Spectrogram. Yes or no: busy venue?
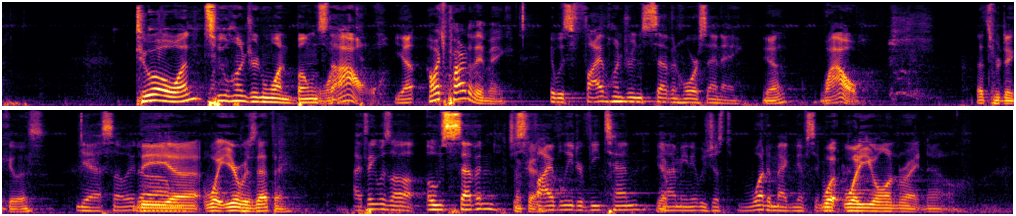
yes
